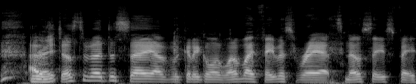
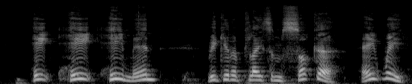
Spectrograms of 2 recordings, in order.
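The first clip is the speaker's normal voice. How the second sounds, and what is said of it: Put-on high-pitched New Zealand accent. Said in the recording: “that's what that accent is ... it's accurate, but all New Zealand accent, like, everyone from New Zealand has a high-pitched voice”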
